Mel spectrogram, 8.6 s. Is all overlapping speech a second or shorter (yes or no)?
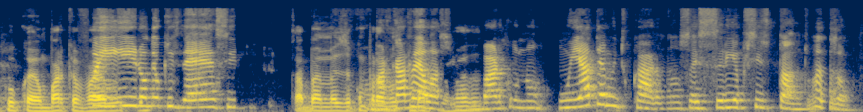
no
